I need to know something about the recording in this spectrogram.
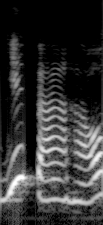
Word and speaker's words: guitarra: Então, ele tem o som do G e a letra U não é pronunciada.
